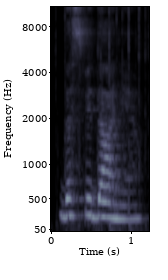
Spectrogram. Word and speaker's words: до свидания: The first word is до свидания. До свидания. It means goodbye, pronounced like да, сви, да, ни, я. The do is pronounced as if it is part of the next word.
